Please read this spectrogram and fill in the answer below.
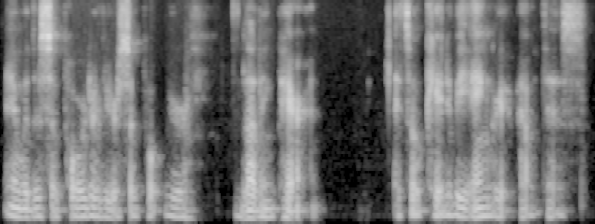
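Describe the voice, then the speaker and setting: Guy doing a slow soothing meditation, low-key husky voice, kinda flat and steady. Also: rough recording. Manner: slow, soft, soothing delivery with long pauses. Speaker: meditation guide. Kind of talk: guided healing meditation.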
